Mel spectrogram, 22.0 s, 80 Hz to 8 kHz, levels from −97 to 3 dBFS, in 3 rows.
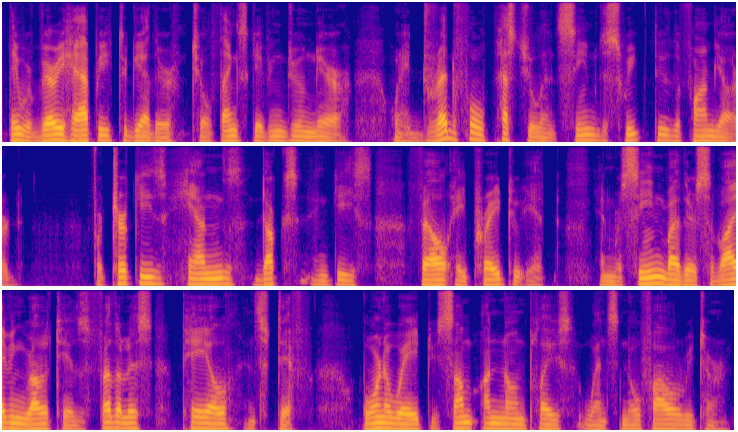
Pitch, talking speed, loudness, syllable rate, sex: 105 Hz, 140 wpm, -19 LUFS, 4.5 syllables/s, male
